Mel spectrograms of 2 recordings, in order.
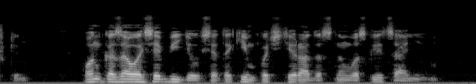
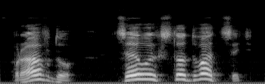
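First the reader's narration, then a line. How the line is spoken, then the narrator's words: Astonished exclamation. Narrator (Russian): воскликнул Чичиков и даже разинул несколько рот от изумления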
